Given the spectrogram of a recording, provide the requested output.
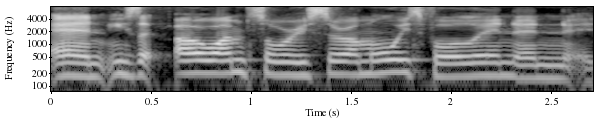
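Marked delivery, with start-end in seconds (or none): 0.6-2.3 passable, put-on English accent. Describing a movie scene where they trick the sheriff, Kevin Costner's English accent. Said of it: "Kevin Costner does implement an English accent".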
